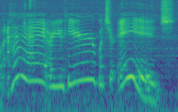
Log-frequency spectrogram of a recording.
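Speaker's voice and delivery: high, drawn out questions; mock ghost hunter. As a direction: ask it like a cheesy ghost hunter. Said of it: "walk around and go".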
